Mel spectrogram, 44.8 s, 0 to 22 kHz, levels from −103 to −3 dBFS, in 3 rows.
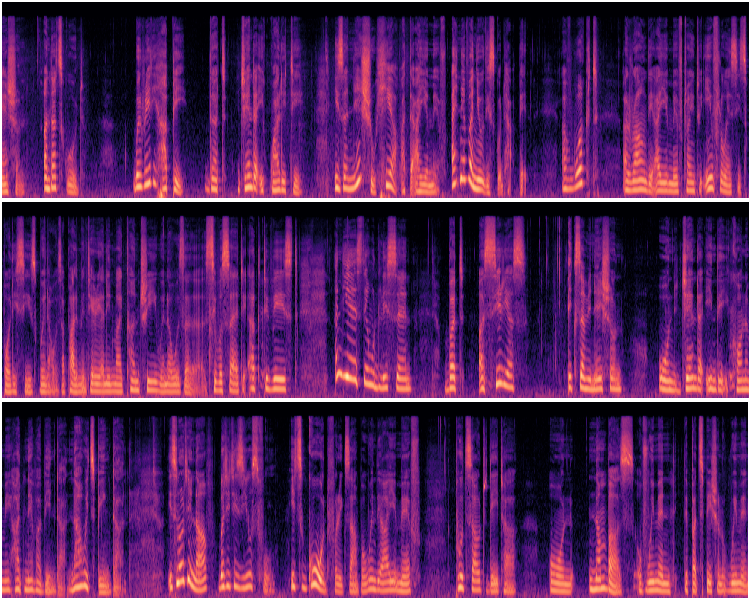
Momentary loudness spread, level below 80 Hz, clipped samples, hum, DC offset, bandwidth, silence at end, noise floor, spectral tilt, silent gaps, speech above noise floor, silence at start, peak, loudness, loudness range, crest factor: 13 LU; -52 dBFS; under 0.1%; none; under 0.1%; 16 kHz; 0 s; -61 dBFS; -5 dB/octave; none; 37 dB; 0 s; -4 dBFS; -25 LUFS; 5 LU; 22 dB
